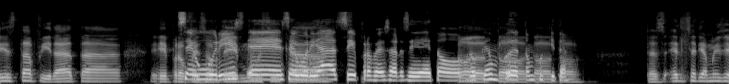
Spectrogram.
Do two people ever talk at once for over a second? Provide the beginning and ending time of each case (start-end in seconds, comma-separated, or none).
1.8-3.4, 4.5-5.7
